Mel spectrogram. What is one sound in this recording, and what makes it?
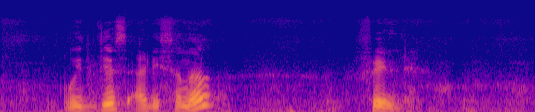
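A board eraser rubs across a board.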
